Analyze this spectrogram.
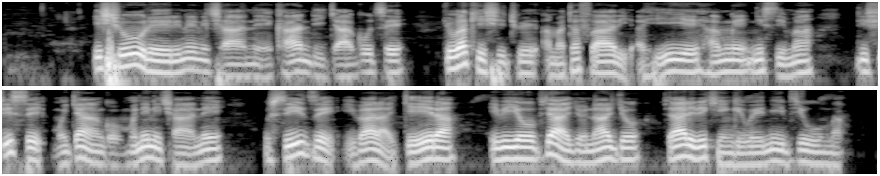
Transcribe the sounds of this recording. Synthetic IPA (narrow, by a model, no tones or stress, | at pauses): iʃuːɾe̞ɾininit͡ʃaːne̞kʰaːndiɟaːɡut͡se̞ | ɾ̥ɟ̥uːβakʰiʃid͡ʒɡwe̞ʔa̰matafaɾḭʔa̰ɦije̞ɦamŋe̞nisima | ɾifise̞umuɾɟaːŋɡo̞muninit͡ʃa̰ːne̞ | usize̞ḭβaɾa̰ɟ̥eːɾa | iβijo̞vjaːjo̞nabjo̞ | v̥jaːɾiβikʰiːŋɡiwe̞nivjuːma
